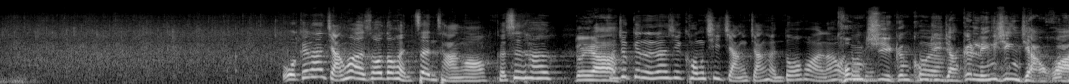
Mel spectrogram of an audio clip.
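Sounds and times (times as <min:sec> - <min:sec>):
applause: 0:00.0 - 0:03.2
speech: 0:02.8 - 0:10.6.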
